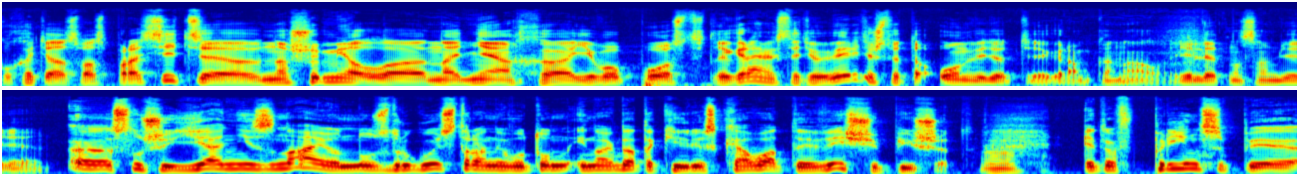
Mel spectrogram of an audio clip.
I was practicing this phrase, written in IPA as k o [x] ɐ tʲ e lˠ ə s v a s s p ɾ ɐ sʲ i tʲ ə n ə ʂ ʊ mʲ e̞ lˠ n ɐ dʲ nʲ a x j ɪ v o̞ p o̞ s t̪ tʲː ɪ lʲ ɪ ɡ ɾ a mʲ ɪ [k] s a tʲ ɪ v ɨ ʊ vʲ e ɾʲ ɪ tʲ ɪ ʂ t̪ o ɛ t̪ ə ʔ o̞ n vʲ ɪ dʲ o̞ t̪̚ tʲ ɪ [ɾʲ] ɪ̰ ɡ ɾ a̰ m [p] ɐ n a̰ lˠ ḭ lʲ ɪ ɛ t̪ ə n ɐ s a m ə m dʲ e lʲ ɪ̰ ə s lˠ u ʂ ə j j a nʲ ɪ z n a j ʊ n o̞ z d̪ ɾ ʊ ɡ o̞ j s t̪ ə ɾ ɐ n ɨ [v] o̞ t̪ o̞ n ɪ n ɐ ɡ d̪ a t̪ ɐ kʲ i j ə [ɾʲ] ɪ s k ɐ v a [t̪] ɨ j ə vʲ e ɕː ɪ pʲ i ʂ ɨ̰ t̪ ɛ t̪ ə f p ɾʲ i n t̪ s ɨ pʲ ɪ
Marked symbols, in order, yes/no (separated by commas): yes, yes, no, no, yes, yes, yes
